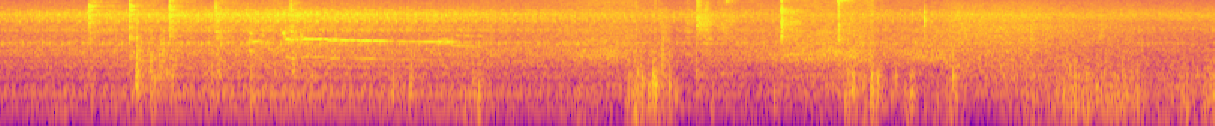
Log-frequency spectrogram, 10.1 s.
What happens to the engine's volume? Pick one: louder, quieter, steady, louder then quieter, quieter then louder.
quieter.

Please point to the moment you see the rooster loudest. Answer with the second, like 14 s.
3 s.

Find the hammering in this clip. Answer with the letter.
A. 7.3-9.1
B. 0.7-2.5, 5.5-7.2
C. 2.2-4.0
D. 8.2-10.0
B.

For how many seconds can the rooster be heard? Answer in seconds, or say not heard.
2 s.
